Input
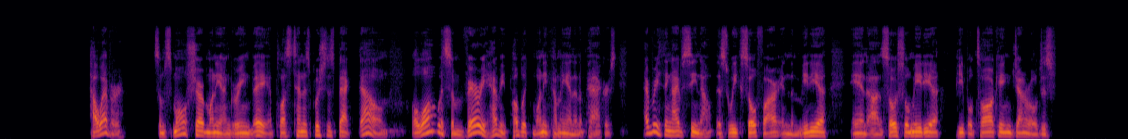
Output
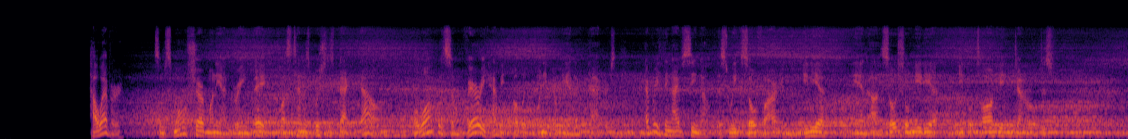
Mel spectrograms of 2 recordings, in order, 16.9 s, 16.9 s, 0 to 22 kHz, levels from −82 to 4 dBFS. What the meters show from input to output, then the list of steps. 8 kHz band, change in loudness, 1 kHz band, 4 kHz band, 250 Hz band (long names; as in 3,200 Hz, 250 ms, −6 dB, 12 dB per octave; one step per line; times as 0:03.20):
+2.5 dB, +2.0 dB, +2.0 dB, +2.0 dB, +2.5 dB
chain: slow-attack reverb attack 1,350 ms, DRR 1.5 dB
